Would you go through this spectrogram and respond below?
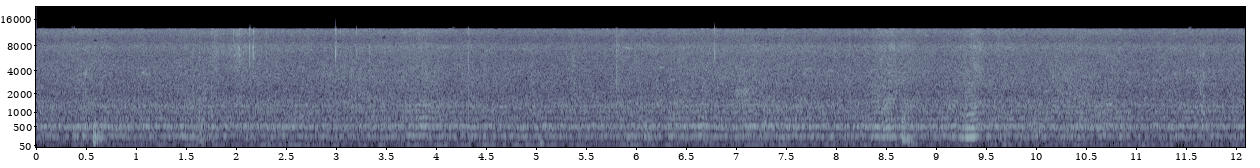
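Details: Honey bees on 17 February 2020, leaving the hive and flying out into the sun for the first time after two months of winter; a steady, droning hum with layered low tones, with a few faint ticks and clicks.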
